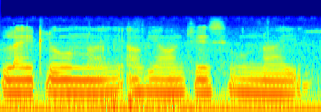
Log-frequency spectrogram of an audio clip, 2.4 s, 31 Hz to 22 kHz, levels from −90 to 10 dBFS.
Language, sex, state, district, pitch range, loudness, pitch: Telugu, male, Telangana, Mahabubabad, 105-110 Hz, -20 LUFS, 105 Hz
